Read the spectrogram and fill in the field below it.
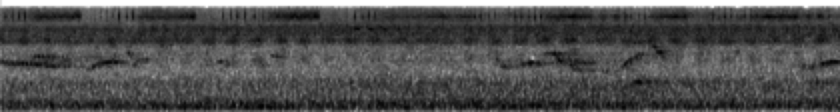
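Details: Cicadas buzz without pause across a summer meadow, a bright, shrill wall of sound with faint beating pulses, while several quick chirping bird notes scatter through it.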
